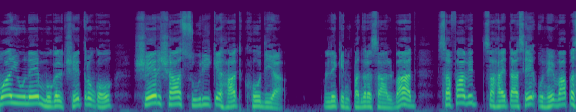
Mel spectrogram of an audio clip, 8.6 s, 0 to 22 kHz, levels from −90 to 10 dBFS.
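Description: Speech, and the whole clip has the gritty, metallic top end of what is likely HE-AAC compression: the treble is rebuilt from copied lower bands, so s sounds turn lispy, damage fits a low rate around 24 kbps, and nothing exists above 14.9 kHz.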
